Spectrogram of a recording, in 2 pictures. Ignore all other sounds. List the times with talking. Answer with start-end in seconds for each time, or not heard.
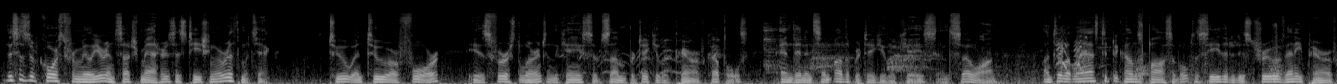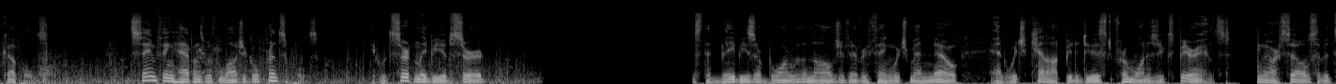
0.0-13.9, 14.6-18.2, 20.3-26.6.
